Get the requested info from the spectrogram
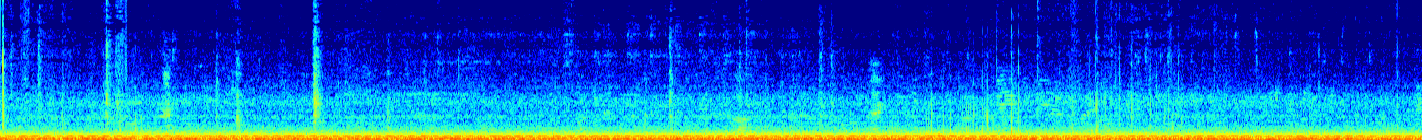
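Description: Steady cabin noise of a jet airliner taxiing: a low rumble under a constant hum from the engines at idle and the cabin air system.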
